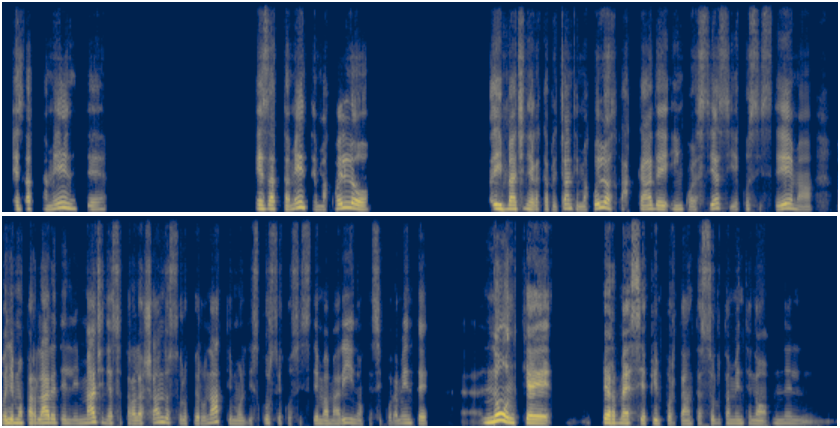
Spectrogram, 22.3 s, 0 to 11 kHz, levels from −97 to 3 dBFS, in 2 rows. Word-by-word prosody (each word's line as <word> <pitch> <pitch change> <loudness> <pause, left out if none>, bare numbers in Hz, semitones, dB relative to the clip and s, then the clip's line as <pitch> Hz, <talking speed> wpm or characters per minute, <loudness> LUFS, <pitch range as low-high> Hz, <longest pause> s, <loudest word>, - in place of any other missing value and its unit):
Esattamente. 195 0 -5 2.0
Esattamente, 200 +4 0
ma 165 -1 -13
quello 220 -5 +3 1.7
Immagini 200 -1 +3
raccapriccianti, 185 +4 -8
ma 160 0 -12
quello 245 +5 +3 0.2
accade 190 -1 -5
in 185 -1 -11
qualsiasi 205 +4 -8
ecosistema. 185 +3 -5 0.3
Vogliamo 195 0 0
parlare 195 +1 0
delle 185 -2 -12
immagini, 205 +4 -1
adesso 180 0 -10
tralasciando 195 +7 -5
solo 185 -5 -14
per 165 -1 -7
un 165 - -13
attimo 200 -8 -5
il 155 - -14
discorso 190 +4 -15
ecosistema 160 +1 -11
marino, 170 +1 -10
che 155 - -35
sicuramente 170 +3 -10 0.7
uhm 220 - +3
non 295 -4 +12
che 185 -3 +6 0.6
per 200 -3 +5
me 180 -1 +2
sia 180 0 -4
più 175 - -5
importante, 170 -1 -11
assolutamente 180 0 -13
no, 160 -2 -9
nel 180 -1 -16
uhm 270 0 -25
185 Hz, 110 wpm, -24 LUFS, 175-205 Hz, 2.0 s, non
